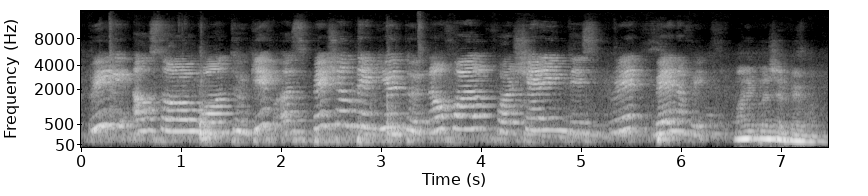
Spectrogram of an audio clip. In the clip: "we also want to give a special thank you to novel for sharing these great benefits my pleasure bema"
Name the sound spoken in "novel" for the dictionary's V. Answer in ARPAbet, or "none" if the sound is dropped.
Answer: F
